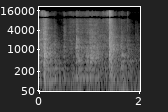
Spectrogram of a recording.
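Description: Stainless steel cooking grate handled and set into a higher rack position inside a pellet grill's steel cooking chamber, with two metallic clanks a little over a second apart.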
